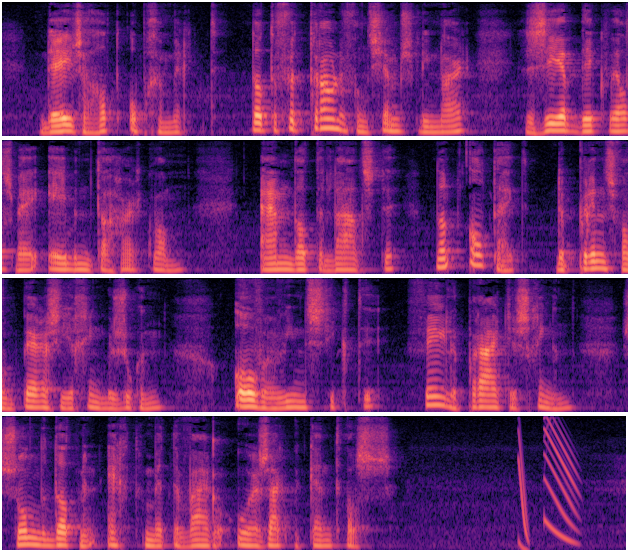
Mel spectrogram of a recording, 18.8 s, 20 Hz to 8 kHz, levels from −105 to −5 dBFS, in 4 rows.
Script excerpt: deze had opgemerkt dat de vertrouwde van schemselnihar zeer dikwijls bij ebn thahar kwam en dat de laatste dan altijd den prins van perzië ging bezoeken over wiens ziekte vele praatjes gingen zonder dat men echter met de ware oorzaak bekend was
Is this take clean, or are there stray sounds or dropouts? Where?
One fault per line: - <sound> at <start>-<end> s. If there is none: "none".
- chirp at 18.0-18.5 s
